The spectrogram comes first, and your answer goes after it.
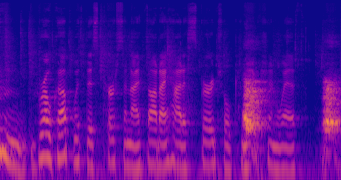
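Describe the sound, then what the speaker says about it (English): Dogs bark intermittently in the background beneath a woman's continuous speech, with a couple of louder yips near the end. "Sorry about the dogs."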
